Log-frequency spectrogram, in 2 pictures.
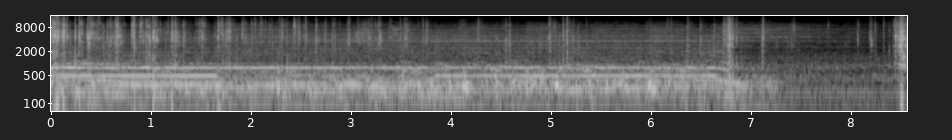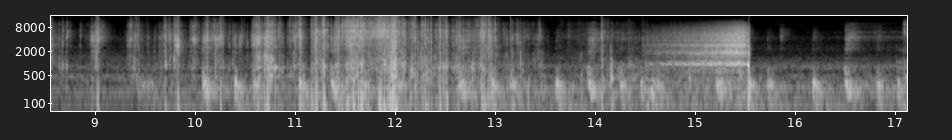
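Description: Foil trading-card booster pack wrapper crinkling, crackling and being torn open, with background music holding steady notes over the first half. The crackling is densest in the second half and swells into a rush of tearing just before it cuts off near the end.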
